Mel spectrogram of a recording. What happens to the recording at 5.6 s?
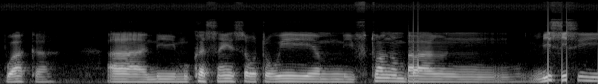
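Around 5.48 to 5.67 s the speech briefly jumbles: chunks out of order. One chunk of about 46 ms plays three chunks late, leaving hard joins. Unlike a dropout, no audio is missing; the same material is simply heard in the wrong sequence.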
